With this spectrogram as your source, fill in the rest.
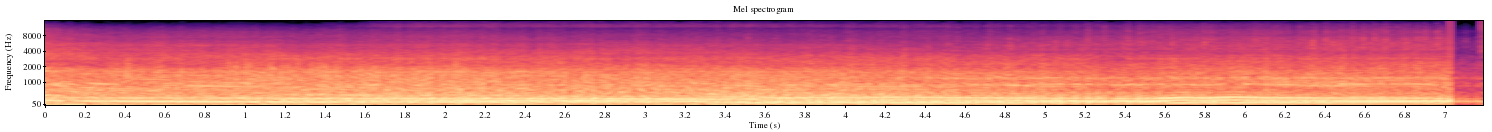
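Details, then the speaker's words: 2005 Arctic Cat F6 two-stroke snowmobile that won't go past 70 km/h and has had no maintenance: held at wide-open throttle it drones at a low, wavering pitch and never climbs to a high-rev howl, so it is bogging; owner suspects the clutch. "so if you guys can hear that, the sled sounds like absolute crap. I really don't know what's going on at this time. I think it's clutch"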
